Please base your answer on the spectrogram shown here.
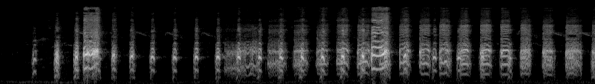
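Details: Sumatran red junglefowl, male and female, female in heat, lure for hunting: accelerating series of clucks with a harsh burst early, growing denser and rougher toward the end.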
